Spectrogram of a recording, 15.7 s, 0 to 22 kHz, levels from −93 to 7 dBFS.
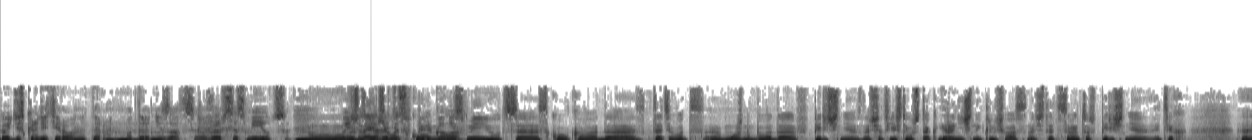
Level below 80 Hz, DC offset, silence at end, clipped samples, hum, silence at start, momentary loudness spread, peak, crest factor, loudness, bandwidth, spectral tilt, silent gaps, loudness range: -36 dBFS; under 0.1%; 0 s; under 0.1%; none; 0 s; 7 LU; 0 dBFS; 12 dB; -13 LUFS; 8.8 kHz; -5.5 dB/octave; none; 3 LU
